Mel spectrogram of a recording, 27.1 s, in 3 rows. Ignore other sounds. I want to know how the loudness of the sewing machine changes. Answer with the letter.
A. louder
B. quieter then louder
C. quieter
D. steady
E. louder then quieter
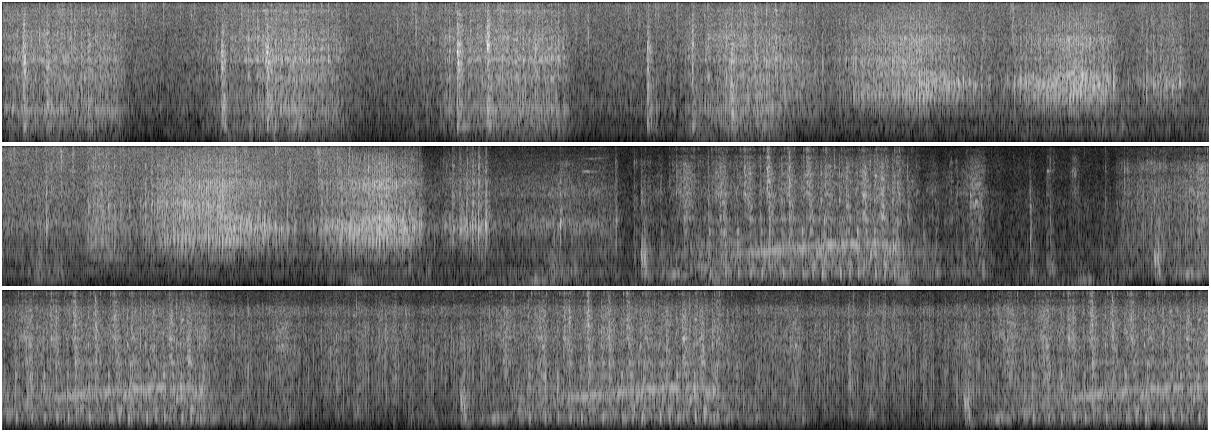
D.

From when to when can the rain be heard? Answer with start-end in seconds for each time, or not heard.
0.0-27.1.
